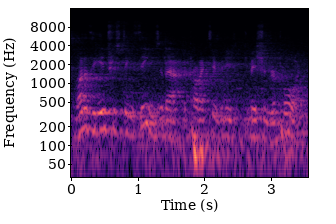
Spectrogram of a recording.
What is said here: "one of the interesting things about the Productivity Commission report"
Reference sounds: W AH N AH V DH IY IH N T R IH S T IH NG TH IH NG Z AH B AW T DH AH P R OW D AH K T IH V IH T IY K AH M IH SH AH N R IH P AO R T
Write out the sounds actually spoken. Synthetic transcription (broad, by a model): W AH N AH V DH IY IH N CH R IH S T IH NG TH IH NG Z AH B AW T DH AH P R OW D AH K T IH V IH T IY K AH M IH SH AH N R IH P AO R T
